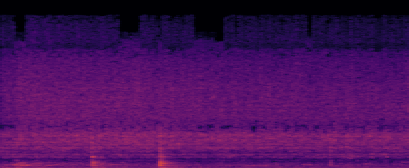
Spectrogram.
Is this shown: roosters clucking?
no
